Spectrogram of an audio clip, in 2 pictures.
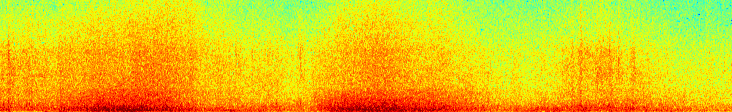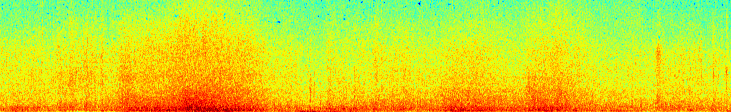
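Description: Surf: waves washing in, the rushing swelling and falling away every four to six seconds.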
